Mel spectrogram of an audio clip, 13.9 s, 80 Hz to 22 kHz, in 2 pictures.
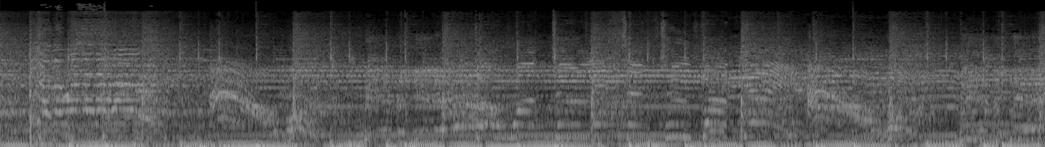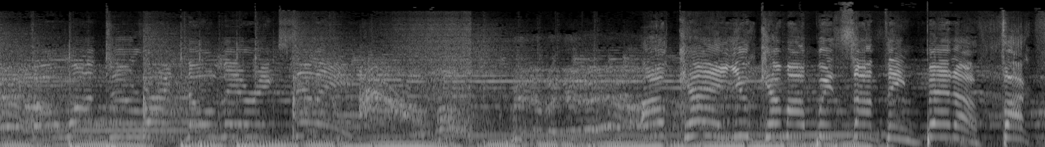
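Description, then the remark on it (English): A loud rock track from a 1992 EP plays throughout, with a driving, repeating bass line, dense guitars and a shouted, energetic vocal over a steady beat, cutting off abruptly at the end. “From the 1992 EP …, top band.”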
